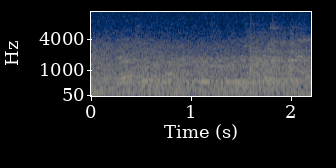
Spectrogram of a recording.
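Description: Faint, distant voices over steady low room noise.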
